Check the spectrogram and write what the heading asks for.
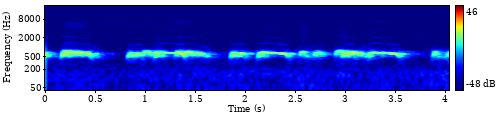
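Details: ['Decoy spotted dove, Malaysian stock, in a cage cooing steadily: rolling mellow coos run together in linked doubles and triples, pitch level and low, only short gaps between phrases.']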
